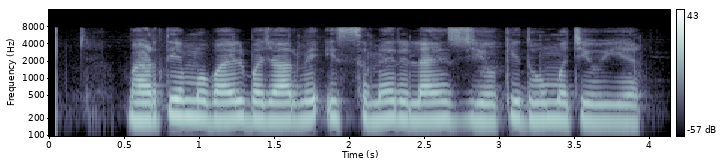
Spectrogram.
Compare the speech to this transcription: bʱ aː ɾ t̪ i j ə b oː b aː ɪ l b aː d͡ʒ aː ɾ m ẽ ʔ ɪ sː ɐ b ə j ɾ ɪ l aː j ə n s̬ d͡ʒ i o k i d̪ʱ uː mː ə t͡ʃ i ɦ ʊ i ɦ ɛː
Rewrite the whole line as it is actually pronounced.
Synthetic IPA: bʱ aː ɾ t̪ i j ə m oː b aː ɪ l b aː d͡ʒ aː ɾ m ẽ ʔ ɪ sː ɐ m ə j ɾ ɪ l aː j ə n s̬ d͡ʒ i o k i d̪ʱ uː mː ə t͡ʃ i ɦ ʊ i ɦ ɛː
